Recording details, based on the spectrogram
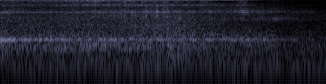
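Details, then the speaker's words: Lathe turning a long thin part: shrill, bell-like ringing chatter as cutting forces deflect the part, which rides up onto the tool and vibrates, leaving an irregular surface finish; fix begins by machining a center in the end. "turning long thin Parts such as this one can be a problem due to the deflection of the part due to the cutting forces produced by the tool I'll show you what that looks like and sounds like if I try to take a pass this part you can hear the noise the chatter"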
